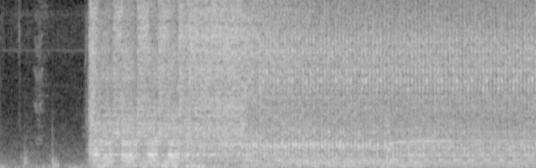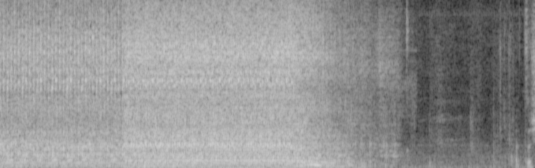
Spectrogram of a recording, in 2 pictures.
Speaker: you heard the valve i saw it also it's on the back and it closed you hear a clean shut off no shuddering promising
